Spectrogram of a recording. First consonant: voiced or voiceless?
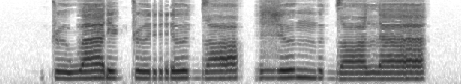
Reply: voiceless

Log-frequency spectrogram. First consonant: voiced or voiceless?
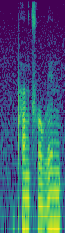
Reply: voiceless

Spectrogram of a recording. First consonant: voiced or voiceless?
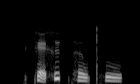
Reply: voiceless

